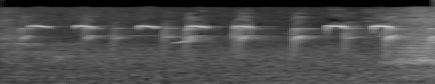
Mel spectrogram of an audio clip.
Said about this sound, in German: Das Fenster ihres Zimmers steht offen. Draußen streiten zwei Amseln.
